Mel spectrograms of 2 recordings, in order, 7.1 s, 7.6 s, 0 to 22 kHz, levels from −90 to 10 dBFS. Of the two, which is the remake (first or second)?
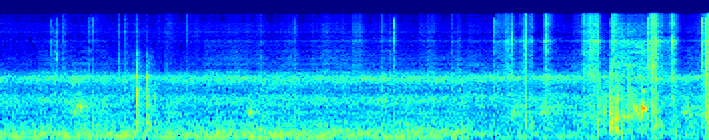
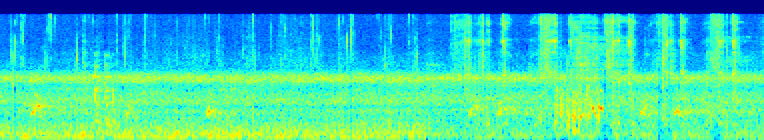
first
